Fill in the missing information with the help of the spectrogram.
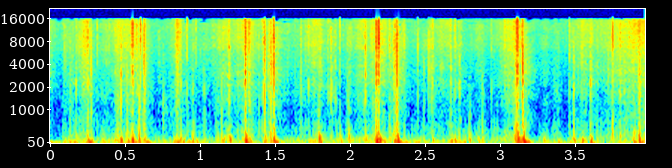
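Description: Long nails tap and scratch a large, hollow, clear pink thin plastic dome held in front of the face. The result is an uneven run of short crinkly, crackling plastic taps and scrapes, with a heavy low thump and several sharper, brighter bursts.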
